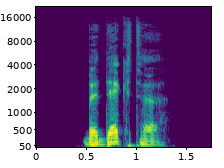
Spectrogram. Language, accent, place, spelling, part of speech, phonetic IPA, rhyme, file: German, Germany, Berlin, bedeckte, adjective / verb, [bəˈdɛktə], -ɛktə, De-bedeckte.ogg
- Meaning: inflection of bedeckt: 1. strong/mixed nominative/accusative feminine singular 2. strong nominative/accusative plural 3. weak nominative all-gender singular 4. weak accusative feminine/neuter singular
